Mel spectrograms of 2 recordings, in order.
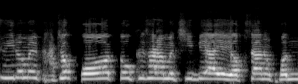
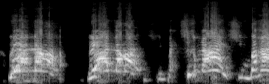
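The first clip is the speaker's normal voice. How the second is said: high, loud mock scolding; angry parent; 4 dB louder than usual. Parent yelling at a child who won't eat, angry. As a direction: act out a parent blowing up. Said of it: "막 화를 내".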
